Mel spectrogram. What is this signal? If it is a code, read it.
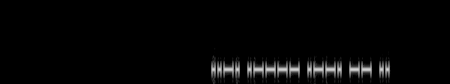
Morse code, heard as a keyed tone, about 40 wpm, 700 Hz. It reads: F1PMI
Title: DXCC-100 Call Signs - 5 Characters - 40wpm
